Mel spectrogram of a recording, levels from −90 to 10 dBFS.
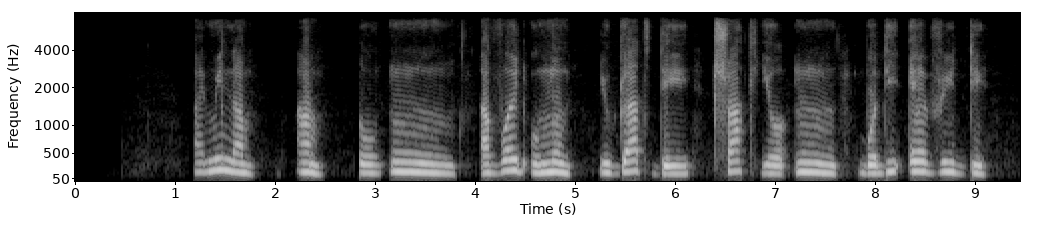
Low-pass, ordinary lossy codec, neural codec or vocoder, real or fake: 7.2 kHz; MP3, 64 kbps; codec, 24 kHz, 6 kbps, HILCodec; fake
